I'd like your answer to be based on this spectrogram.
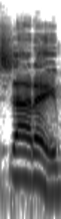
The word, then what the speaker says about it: Sade: Did you say Sade? – What is it? – It's Sade, but you. – Sade? – Yeah, it's spelled Sade.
